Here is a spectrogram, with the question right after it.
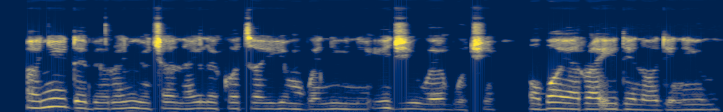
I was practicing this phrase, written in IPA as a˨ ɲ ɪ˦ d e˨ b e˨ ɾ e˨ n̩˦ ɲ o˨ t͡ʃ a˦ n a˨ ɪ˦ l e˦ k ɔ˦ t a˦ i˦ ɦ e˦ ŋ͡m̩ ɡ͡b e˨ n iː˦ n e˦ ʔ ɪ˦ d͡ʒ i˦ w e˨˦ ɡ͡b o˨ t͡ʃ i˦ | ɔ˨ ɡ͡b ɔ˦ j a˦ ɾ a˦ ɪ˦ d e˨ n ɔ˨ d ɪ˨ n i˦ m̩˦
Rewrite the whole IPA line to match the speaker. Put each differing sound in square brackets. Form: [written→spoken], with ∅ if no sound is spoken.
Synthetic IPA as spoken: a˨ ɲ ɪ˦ d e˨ b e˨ ɾ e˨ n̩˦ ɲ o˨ t͡ʃ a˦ n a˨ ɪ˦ l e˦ k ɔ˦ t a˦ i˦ ɦ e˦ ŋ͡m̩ ɡ͡b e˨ n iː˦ n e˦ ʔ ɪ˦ d͡ʒ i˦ w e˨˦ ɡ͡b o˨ t͡ʃ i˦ | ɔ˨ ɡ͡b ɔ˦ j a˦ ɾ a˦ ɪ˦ d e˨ n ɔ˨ d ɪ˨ n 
